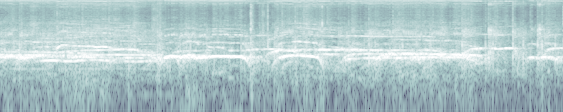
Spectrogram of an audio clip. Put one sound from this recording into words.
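A crowd of young people sings loudly close by.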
